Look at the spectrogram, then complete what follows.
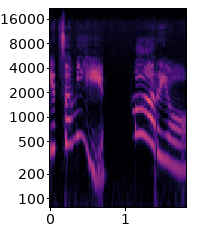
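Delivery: very high, swooping, slow delivery. Doing a self-described not-good Mario impression: Mario impression. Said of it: "The one impression I reliably have is Mario".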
